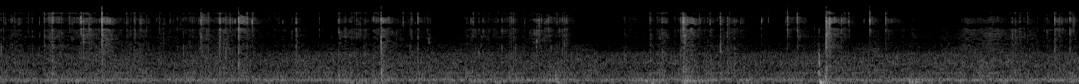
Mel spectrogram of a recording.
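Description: A solid purple bar of soap, held in the hands, has its surface carved and shaved with a craft knife blade. A steady, dense crackling scrape runs throughout with a bright, hissy top, broken by sharp, sudden clicks as the blade cuts. A faint low hum sits underneath.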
